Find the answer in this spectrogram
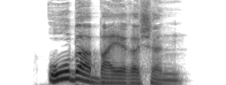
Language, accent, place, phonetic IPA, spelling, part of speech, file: German, Germany, Berlin, [ˈoːbɐˌbaɪ̯ʁɪʃn̩], oberbayrischen, adjective, De-oberbayrischen.ogg
- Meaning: inflection of oberbayrisch: 1. strong genitive masculine/neuter singular 2. weak/mixed genitive/dative all-gender singular 3. strong/weak/mixed accusative masculine singular 4. strong dative plural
